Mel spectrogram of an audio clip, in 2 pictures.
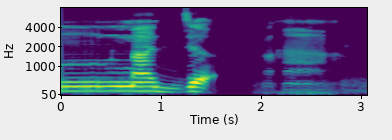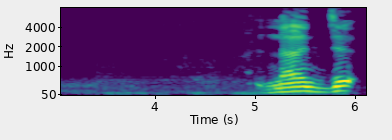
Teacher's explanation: tanda matinya itu harus jelas berbunyi namanya Qalqalah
